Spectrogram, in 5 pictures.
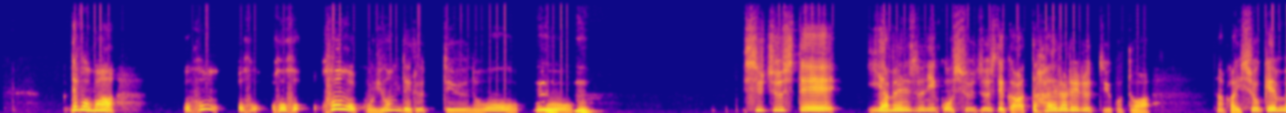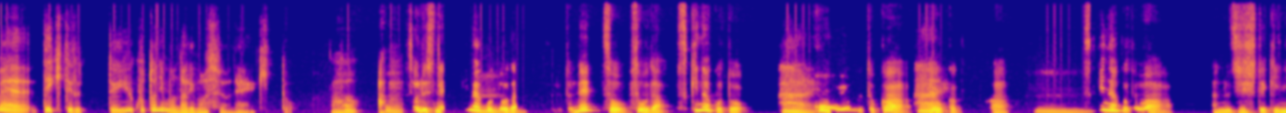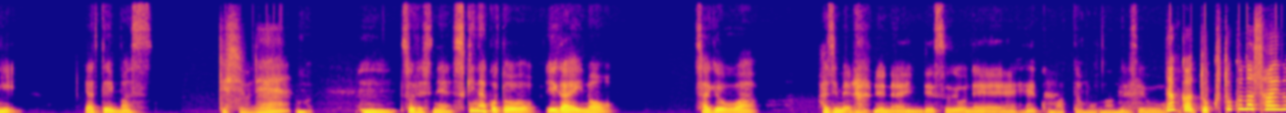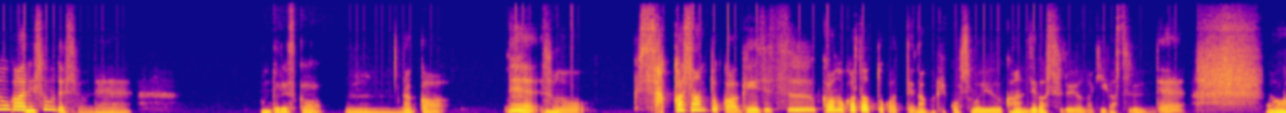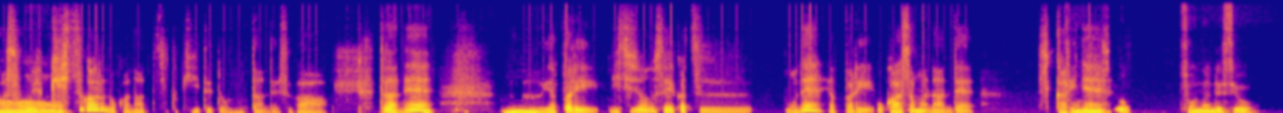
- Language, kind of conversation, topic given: Japanese, advice, 作業を始められず先延ばしが続いてしまうのですが、どうすれば改善できますか？
- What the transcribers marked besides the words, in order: distorted speech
